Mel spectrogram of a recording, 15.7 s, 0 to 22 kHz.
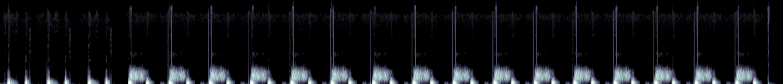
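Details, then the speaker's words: Acute mitral regurgitation: regular heartbeat about 74/min with a loud decrescendo systolic murmur after S1 that fades before S2 as left atrial and ventricular pressures equalize in late systole; decrescendo systolic murmur. "Another variant of mitral regurgitation is the decrescendo murmur of acute mitral regurgitation. As the pressures in the left atrium and ventricle equalize towards the end of systole, the intensity of this murmur decreases."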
